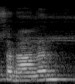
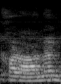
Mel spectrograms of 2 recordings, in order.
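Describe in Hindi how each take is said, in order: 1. शब्द की शुरुआत s ध्वनि से होती है। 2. शब्द की शुरुआत kh ध्वनि से होती है। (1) "कभी भी सड़ानन नहीं पढ़ोगे" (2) "इसे खड़ानन पढ़ा जाता है"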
